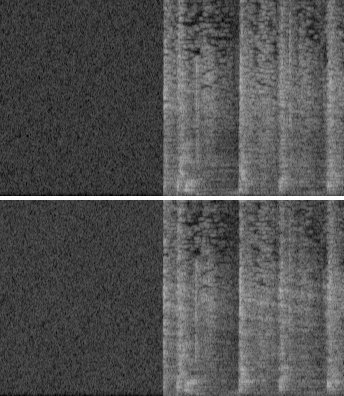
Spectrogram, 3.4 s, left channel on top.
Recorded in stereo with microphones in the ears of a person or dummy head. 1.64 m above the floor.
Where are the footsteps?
25° right (ahead or behind), 1.9 m; by 3.5 s 5° left (ahead or behind), 2 m.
